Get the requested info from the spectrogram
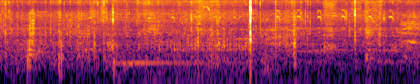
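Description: A heap of freshly netted small fish, mostly minnows, wriggling and slapping on a net as hands rummage through them: faint scattered wet patters and small clicks, with one sharper click about three seconds in.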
